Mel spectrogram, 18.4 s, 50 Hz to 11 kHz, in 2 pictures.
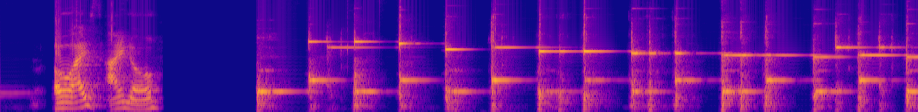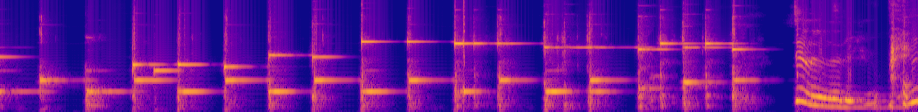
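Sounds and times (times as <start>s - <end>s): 
speech: 0.4s - 1.7s
celesta keys striking metal bars in a bright tune: 2.6s - 17.0s.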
